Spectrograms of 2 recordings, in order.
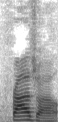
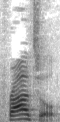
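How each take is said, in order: First: It is said with a British pronunciation. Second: It is said with an American pronunciation. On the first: "in the British accent, they like to say fragile" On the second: "in the American accent, we like to say fragile"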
